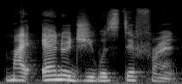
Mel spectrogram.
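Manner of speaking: ordinary talk, nothing marked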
